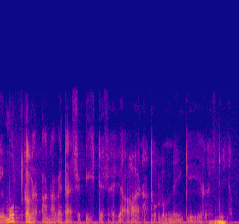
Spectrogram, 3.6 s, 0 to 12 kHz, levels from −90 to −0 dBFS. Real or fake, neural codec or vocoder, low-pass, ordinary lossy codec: real; none; 7.2 kHz; none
